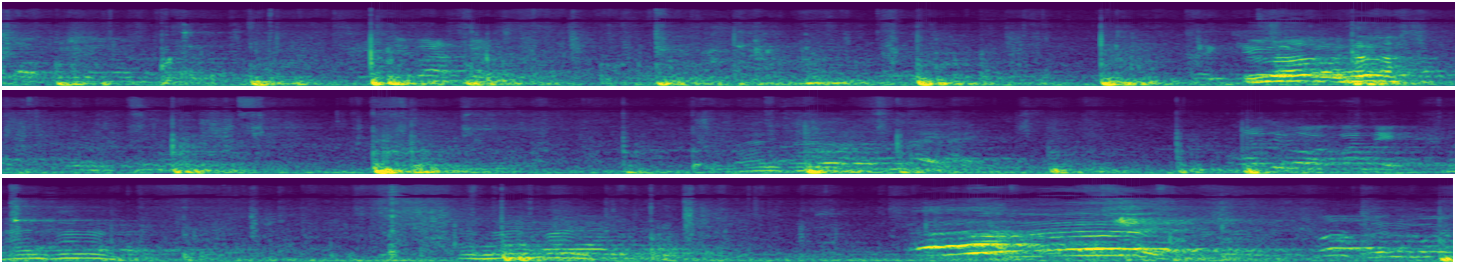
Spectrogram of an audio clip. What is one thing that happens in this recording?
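A basketball bounces on a hard outdoor court.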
